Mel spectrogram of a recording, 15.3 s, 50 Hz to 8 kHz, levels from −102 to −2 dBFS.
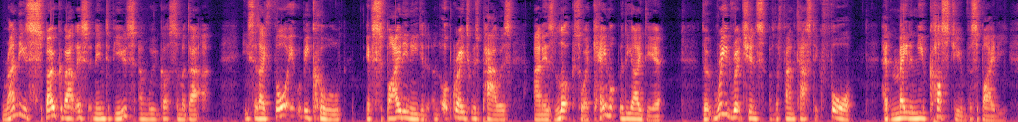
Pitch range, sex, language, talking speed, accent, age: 110-145 Hz, male, English, 205 wpm, British, 40-59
